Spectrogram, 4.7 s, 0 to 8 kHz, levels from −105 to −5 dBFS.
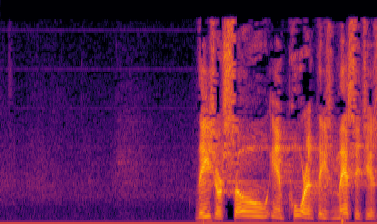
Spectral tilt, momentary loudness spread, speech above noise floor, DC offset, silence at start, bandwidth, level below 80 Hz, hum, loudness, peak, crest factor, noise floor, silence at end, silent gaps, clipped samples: -1 dB/octave; 5 LU; 39 dB; 0.4%; 2.45 s; 7.8 kHz; -66 dBFS; none; -24 LUFS; -6 dBFS; 22 dB; -65 dBFS; 0 s; none; under 0.1%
